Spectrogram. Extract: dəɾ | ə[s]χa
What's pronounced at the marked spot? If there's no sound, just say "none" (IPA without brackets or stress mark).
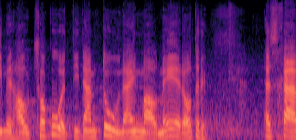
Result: s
